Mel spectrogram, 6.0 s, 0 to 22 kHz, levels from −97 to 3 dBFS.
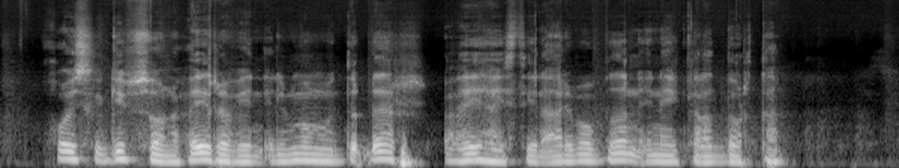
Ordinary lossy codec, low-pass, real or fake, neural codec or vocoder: none; none; fake; vocoder, 44.1 kHz, 128 mel bands, Pupu-Vocoder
